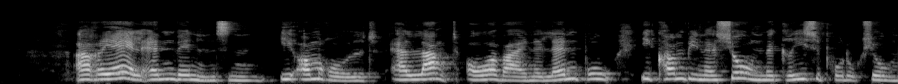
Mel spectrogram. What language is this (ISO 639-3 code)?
dan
